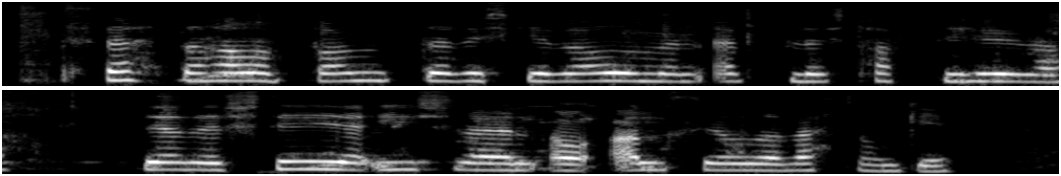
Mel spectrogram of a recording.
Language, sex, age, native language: Icelandic, female, 18-19, Icelandic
